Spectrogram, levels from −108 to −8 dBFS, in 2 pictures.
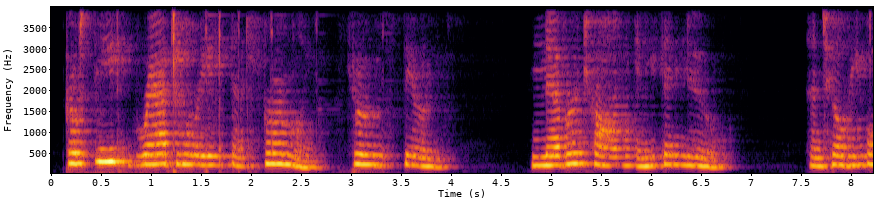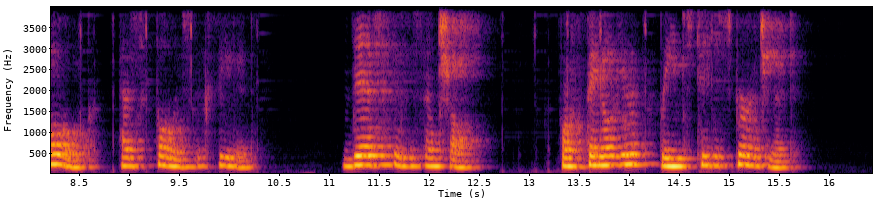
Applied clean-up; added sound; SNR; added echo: neural mask model DeepFilterNet 3.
